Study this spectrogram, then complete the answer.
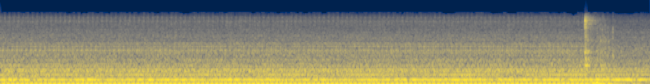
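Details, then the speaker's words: Medical grade air compressor in good condition, running with hood off, muffler keeping it quiet: steady even motor hum with constant low tone, no knocks or rattles, one brief click near end; healthy running. "man the muffler everything keeps it nice and quiet once i put this hood on it's gonna be even quieter still"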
